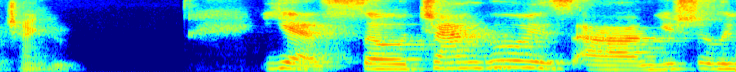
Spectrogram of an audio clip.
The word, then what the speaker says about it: Canggu: It's pronounced Canggu.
